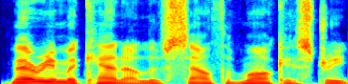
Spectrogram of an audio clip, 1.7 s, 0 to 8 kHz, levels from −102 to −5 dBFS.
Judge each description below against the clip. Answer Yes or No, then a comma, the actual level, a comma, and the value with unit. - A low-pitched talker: Yes, low, 105 Hz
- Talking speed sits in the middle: No, fast, 240 wpm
